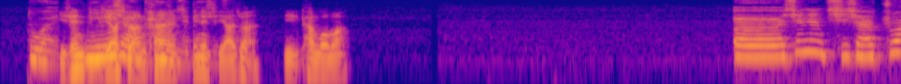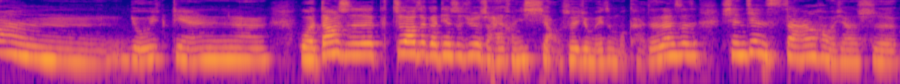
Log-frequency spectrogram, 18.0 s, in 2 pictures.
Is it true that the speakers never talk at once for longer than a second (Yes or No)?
No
